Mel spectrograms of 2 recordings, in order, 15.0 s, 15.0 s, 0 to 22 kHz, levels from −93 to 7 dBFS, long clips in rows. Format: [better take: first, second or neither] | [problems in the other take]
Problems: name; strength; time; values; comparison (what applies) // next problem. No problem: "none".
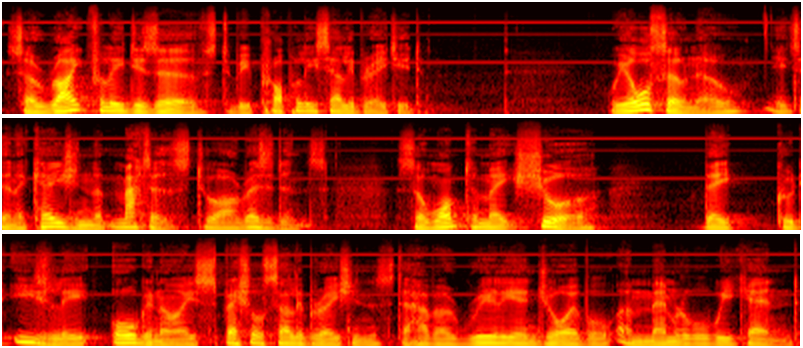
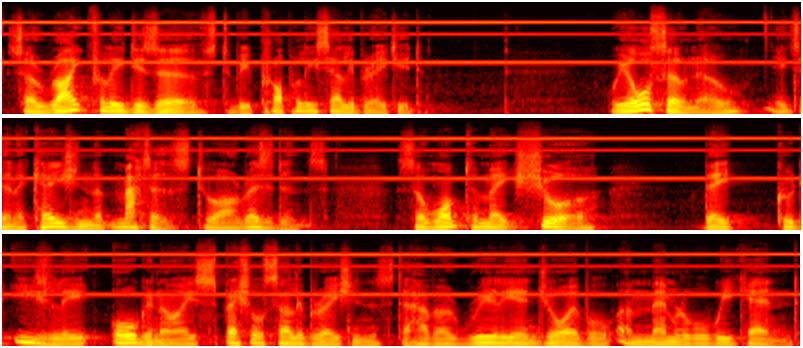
first | high-pitched whine; loud; throughout; 10 kHz, 8 dB below the speech; faint in the first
